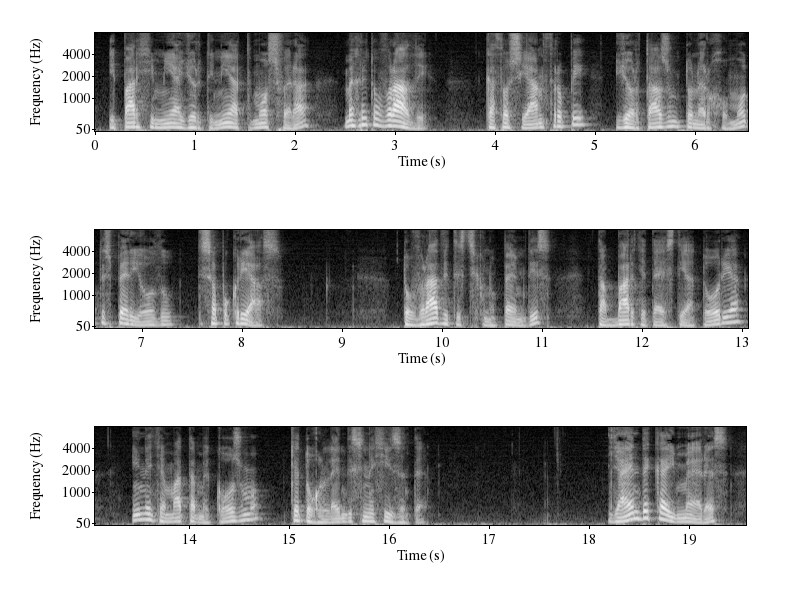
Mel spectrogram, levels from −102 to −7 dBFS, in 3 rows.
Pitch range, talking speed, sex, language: 95-140 Hz, 110 wpm, male, Greek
